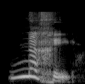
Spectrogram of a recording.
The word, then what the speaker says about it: niggie: Niggie. See, also, when we write it down, we've got the double G. But when we say it, it is niggie.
